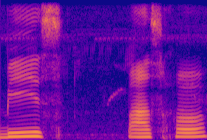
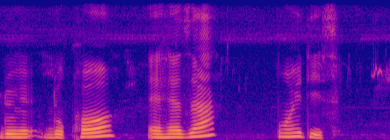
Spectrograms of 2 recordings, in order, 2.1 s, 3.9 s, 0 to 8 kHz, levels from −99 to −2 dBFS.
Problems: background sounds at intervals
